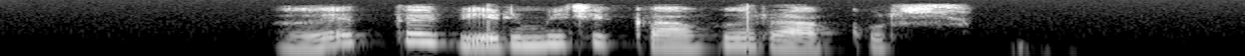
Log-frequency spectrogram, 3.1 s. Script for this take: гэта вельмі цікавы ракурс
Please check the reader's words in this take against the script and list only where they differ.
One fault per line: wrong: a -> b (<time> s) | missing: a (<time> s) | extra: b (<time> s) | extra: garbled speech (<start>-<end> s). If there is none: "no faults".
no faults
